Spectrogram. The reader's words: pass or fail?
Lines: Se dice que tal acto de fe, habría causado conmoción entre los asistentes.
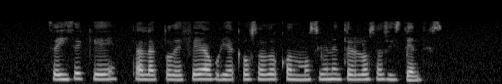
pass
